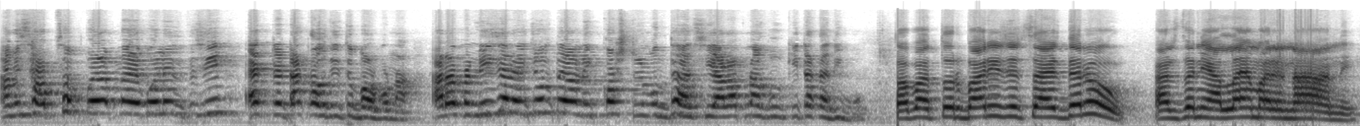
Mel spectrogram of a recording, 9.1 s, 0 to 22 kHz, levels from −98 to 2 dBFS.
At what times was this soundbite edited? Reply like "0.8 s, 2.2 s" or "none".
6.0 s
